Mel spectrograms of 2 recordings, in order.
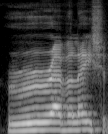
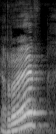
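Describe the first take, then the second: First: The first vowel is drawn out long. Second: The first vowel is short and clipped. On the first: The speaker calls it right. "I make the re really long" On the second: The speaker calls it wrong. "I don't say rev"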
